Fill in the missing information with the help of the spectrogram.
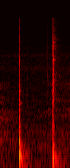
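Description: Two short, dull thumps on the trunk of a dead hickory tree, higher up the trunk, each cutting off quickly with little ring. The wood sounds solid there, sound enough for cutting a felling hinge.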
